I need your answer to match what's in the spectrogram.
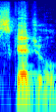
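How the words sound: It is said the American way, with a hard k. "I'm saying it like Americans, schedule. The C H has that hard K"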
